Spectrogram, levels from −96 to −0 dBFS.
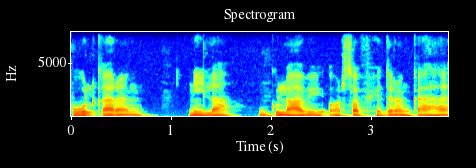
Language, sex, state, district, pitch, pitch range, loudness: Hindi, male, Jharkhand, Palamu, 110 Hz, 105-120 Hz, -20 LUFS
